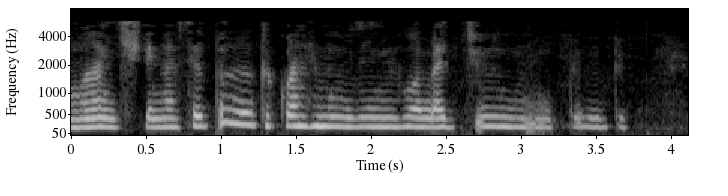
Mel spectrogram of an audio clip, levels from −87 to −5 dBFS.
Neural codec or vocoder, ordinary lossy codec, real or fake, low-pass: codec, 24 kHz, 1.5 kbps, HILCodec; MP3, 24 kbps; fake; 7.2 kHz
